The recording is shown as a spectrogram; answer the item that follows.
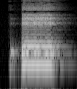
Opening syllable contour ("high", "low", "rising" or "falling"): high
